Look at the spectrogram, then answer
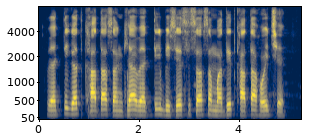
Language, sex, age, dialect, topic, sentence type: Maithili, male, 25-30, Eastern / Thethi, banking, statement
